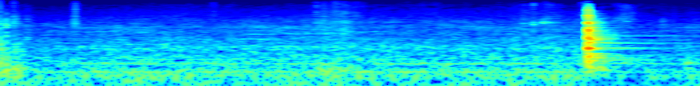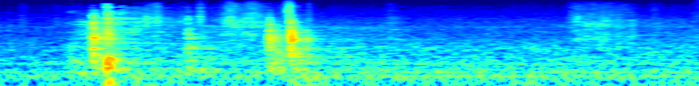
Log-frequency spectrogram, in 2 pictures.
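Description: Three sharp knocks about a second apart, the first with a short ringing tail, as wooden planks and levelling blocks are knocked together and set down.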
